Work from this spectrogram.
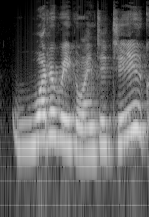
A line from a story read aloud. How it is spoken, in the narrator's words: cried Susie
